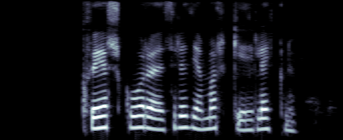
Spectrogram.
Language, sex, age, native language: Icelandic, female, 30-39, Icelandic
